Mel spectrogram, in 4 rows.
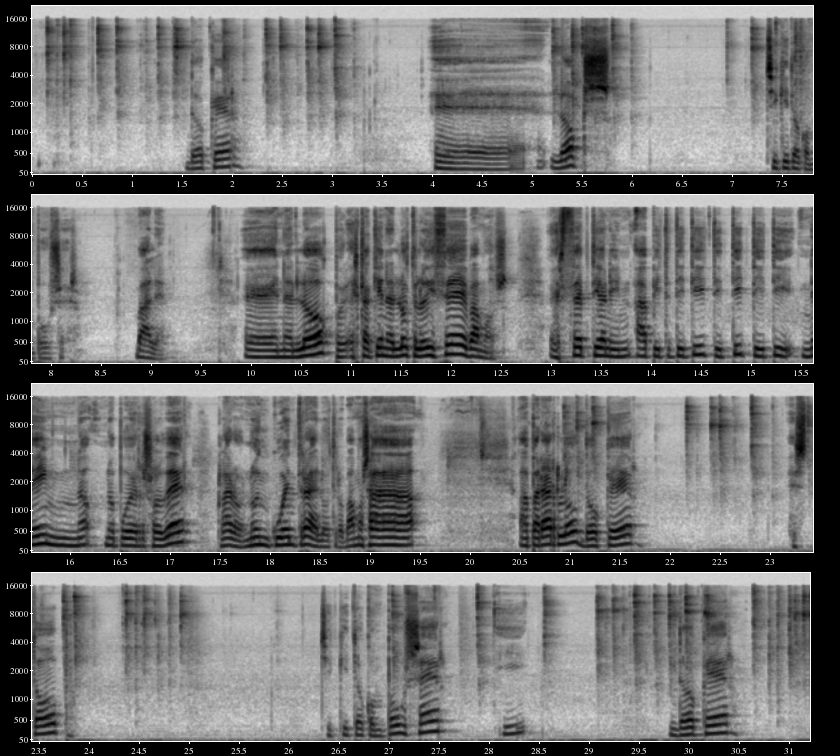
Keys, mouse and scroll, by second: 0.0-3.4 typing, 0.9 ctrl+w, 5.2-6.1 typing, 7.6 Return, 18.8 click, 20.7-24.9 typing, 27.9 space, 29.1-31.2 typing.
